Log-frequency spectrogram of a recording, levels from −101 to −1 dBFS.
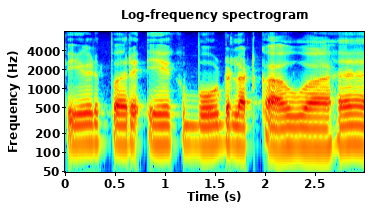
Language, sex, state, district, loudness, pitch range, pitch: Hindi, male, Jharkhand, Deoghar, -16 LUFS, 125-130 Hz, 130 Hz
